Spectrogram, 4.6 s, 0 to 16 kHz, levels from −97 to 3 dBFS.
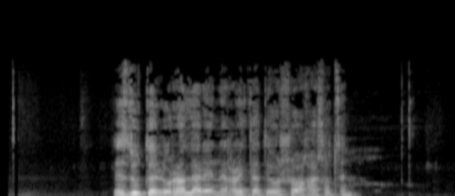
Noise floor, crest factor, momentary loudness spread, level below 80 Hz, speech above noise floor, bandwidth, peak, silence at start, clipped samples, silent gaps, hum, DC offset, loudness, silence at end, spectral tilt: -74 dBFS; 22 dB; 15 LU; -80 dBFS; 47 dB; 11.5 kHz; -8 dBFS; 1.15 s; under 0.1%; none; none; under 0.1%; -28 LUFS; 1 s; -6 dB/octave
